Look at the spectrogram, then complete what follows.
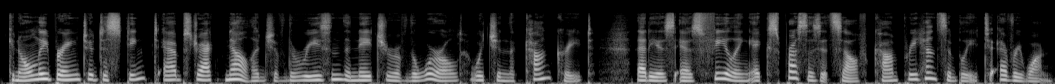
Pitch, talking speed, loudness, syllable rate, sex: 195 Hz, 170 wpm, -20 LUFS, 5.1 syllables/s, female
